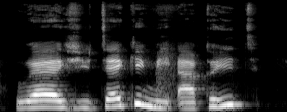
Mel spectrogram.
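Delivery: light, teasing, playful. Walking with a companion, a woman asks where he is taking her, playful. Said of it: "she said playfully".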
